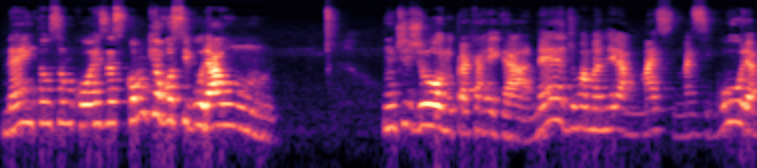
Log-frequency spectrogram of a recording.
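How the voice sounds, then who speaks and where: A woman with a Brazilian accent and a fairly high voice talks in a gentle, explanatory way, often checking in with "né?". Her voice rings in an echoey room. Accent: Brazilian Portuguese. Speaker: music educator host. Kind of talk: casual conversation.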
